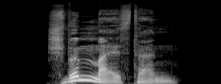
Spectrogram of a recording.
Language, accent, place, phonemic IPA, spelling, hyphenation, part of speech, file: German, Germany, Berlin, /ˈʃvɪmˌmaɪ̯stɐn/, Schwimm-Meistern, Schwimm-‧Meis‧tern, noun, De-Schwimm-Meistern.ogg
- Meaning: dative plural of Schwimm-Meister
